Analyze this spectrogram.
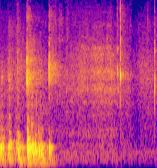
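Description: Lead foil capsule being cut and peeled from the neck of a wine bottle: a brief burst of crinkly scraping, then two sharp, faint clicks spaced apart in the quiet.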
